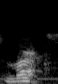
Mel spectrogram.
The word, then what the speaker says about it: Marks: His name was Bruce Marx, M-A-R-K-S, pronounced like Karl Marx.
